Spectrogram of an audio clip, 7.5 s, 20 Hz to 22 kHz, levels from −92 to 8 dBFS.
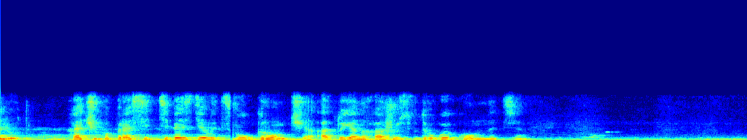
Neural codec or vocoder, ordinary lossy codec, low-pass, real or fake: none; Opus, 24 kbps; 7.2 kHz; real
